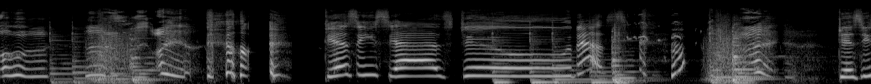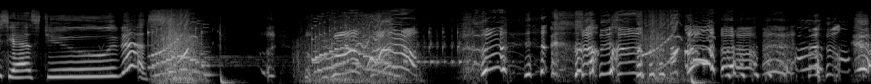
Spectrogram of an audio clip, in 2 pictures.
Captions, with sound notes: UH...UNH! ( Giggles ) DIZZY SAYS DO...THIS! UNH! DIZZY SAYS DO...THIS! UNH...UNH! ( Giggles ) ( Both Laughing )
